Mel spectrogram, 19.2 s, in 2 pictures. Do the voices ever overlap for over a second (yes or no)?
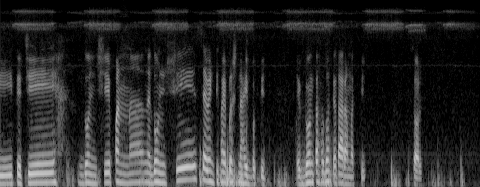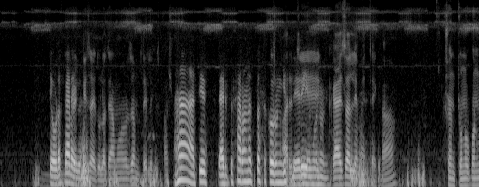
no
